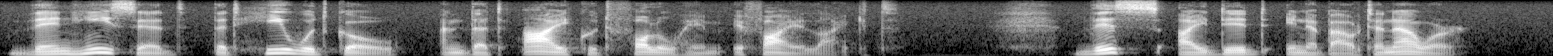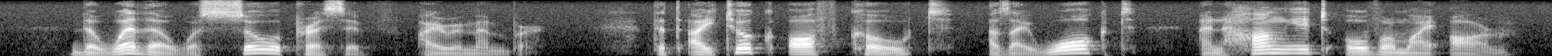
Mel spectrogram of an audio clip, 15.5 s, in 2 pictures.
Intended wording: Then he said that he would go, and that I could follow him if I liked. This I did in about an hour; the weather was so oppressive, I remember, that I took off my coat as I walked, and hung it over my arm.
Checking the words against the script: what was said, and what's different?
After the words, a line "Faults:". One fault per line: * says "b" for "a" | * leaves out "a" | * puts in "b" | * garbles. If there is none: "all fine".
Then he said that he would go, and that I could follow him if I liked. This I did in about an hour; the weather was so oppressive, I remember, that I took off coat as I walked, and hung it over my arm.
Faults:
* leaves out "my"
